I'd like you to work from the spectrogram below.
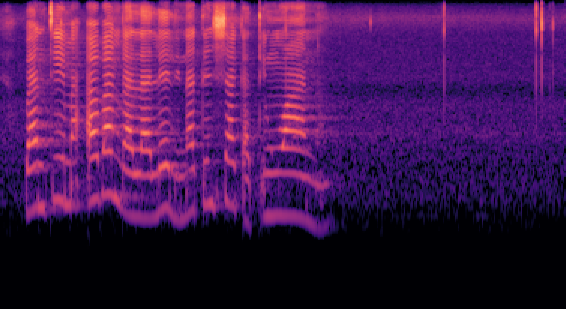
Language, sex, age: Tsonga, female, 19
